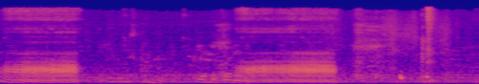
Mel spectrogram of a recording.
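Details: Heavy snoring: two loud, rattling snores about two seconds apart, with quieter breathing between.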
